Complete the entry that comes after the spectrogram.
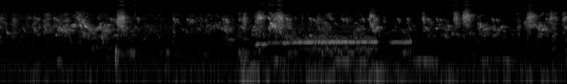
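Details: Baby chickens feeding amid constant shrill peeping, with a brief flutter of wings and a long, steady whistled note held for nearly two seconds midway.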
